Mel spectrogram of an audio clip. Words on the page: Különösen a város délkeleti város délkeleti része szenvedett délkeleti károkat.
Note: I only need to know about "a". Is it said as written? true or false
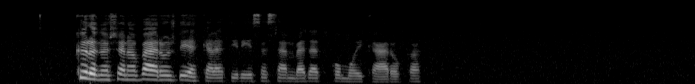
true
